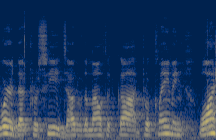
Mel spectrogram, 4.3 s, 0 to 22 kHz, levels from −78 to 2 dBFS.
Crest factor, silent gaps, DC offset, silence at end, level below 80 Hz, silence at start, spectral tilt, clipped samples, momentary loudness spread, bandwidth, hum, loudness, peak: 18 dB; none; under 0.1%; 0 s; -54 dBFS; 0 s; -7 dB/octave; under 0.1%; 10 LU; 12.5 kHz; none; -27 LUFS; -8 dBFS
